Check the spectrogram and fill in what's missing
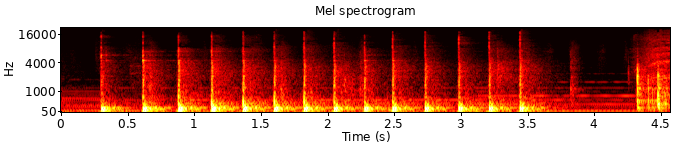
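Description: Knuckles or a tool knock on a kitchen wall while searching for a stud, a rapid, even series of about fourteen loud, close thuds, then a pause and one final knock.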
